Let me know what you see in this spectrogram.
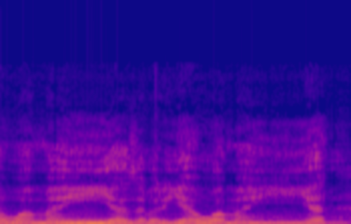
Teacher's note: نون ساکن کے بعد یا یرملون میں سے ہے، ادغام مع الغنہ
